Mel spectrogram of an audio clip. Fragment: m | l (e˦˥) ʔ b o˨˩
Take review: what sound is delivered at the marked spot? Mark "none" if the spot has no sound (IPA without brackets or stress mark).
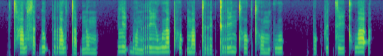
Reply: i˦˥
